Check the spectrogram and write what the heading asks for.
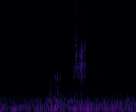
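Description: Faint rustling and scraping handling noises, a few soft brushes about halfway through and near the middle of the second half, as fingers move over the pleated paper element of a used oil filter.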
